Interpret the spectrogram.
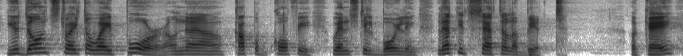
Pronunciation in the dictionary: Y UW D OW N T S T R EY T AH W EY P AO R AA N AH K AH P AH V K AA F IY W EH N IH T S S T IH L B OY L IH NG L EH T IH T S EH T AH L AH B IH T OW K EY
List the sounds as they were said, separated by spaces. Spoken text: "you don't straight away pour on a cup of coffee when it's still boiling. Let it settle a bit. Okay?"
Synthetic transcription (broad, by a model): Y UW D OW N T S T R EY T AH W EY P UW R AA N AH K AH P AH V K AA F IY W EH N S S T IH L B OY L IH NG L EH T IH T S EH T AH L AH B IH T OW K EY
